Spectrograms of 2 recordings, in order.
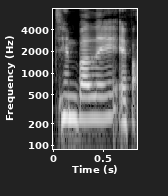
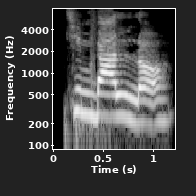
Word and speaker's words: timballo: I love how you have the macaroni and also the timbale. Am I pronouncing that correctly? Timballo.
